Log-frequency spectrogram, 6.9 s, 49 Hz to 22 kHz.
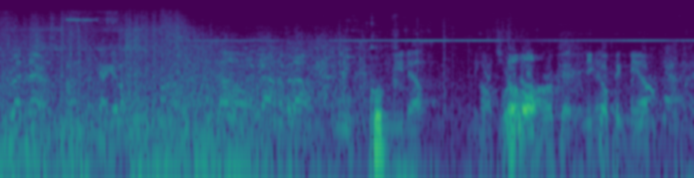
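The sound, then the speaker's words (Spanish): Explosions blast a hole in a wall in a Ubisoft video game demo shown at an E3 2015 press conference, as a couple of loud, sharp bursts rise over dense game noise and gunfire-like crackle while people talk throughout. “El sistema de destrucción es la leche. Vaya boquetazo que han abierto en la pared. Con la explosión.”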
